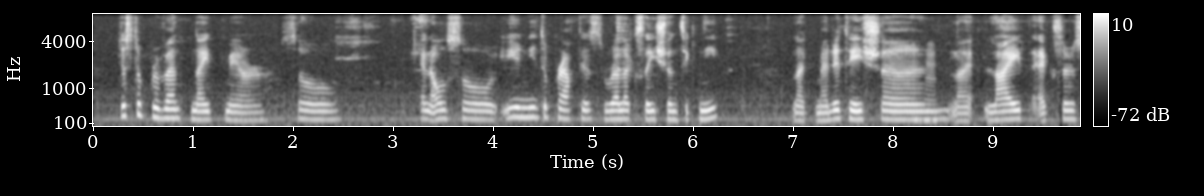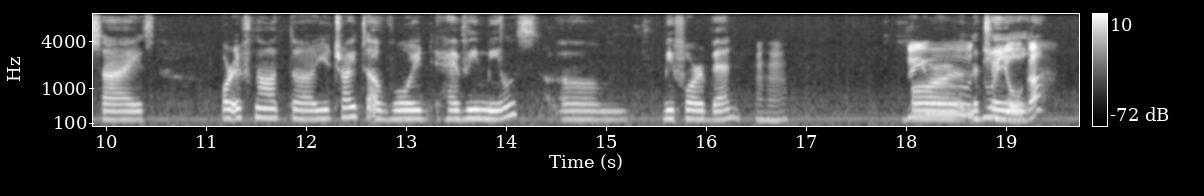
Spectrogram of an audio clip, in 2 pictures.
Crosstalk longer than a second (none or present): present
